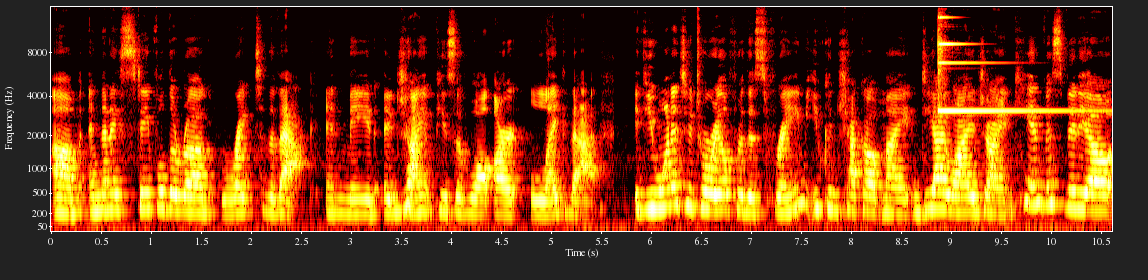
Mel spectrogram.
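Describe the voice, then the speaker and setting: A woman's voice: on the high side, sharp tone, a little hiss or hum. A woman hosting a home makeover vlog with upbeat, enthusiastic, gushing DIY narration.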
